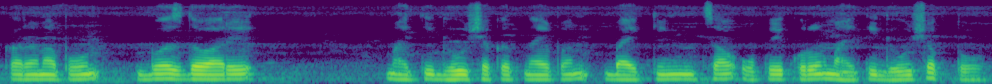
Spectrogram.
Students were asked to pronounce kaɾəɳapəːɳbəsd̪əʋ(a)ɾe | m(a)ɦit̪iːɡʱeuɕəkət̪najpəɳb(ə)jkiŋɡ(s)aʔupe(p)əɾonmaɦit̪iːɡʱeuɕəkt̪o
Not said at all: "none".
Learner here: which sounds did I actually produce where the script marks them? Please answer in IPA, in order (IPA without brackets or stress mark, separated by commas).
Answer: a, a, a, t͡s, k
